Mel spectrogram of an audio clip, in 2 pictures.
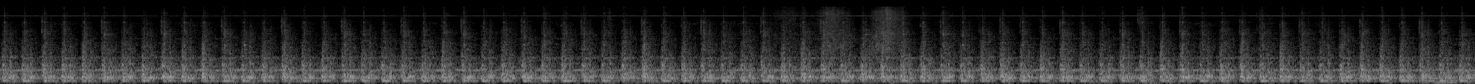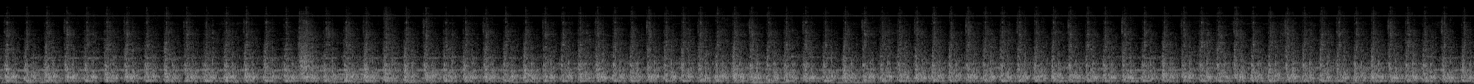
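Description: CNY E900 portable computerized embroidery machine stitching a design, its needle running in a rapid, even rhythm.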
